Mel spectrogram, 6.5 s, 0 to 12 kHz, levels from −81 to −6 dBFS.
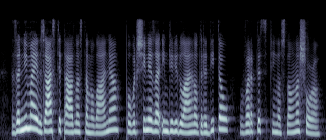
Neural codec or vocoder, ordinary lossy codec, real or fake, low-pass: codec, 16 kHz, 0.5 kbps, FunCodec, trained on LibriTTS, 25 frames a second; none; fake; 7.2 kHz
